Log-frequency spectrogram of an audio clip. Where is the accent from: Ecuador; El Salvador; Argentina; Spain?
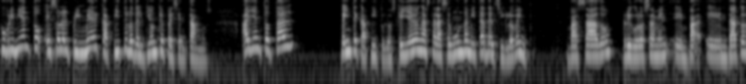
El Salvador; Yo soy de El Salvador, y este país se especializó en perder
